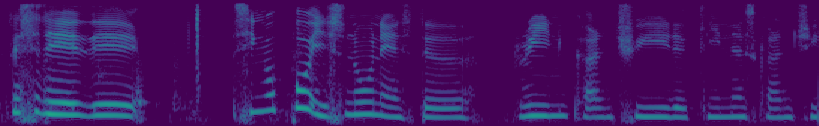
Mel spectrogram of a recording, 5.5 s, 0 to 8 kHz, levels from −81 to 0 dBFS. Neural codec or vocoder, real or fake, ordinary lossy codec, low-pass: none; real; none; 7.2 kHz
